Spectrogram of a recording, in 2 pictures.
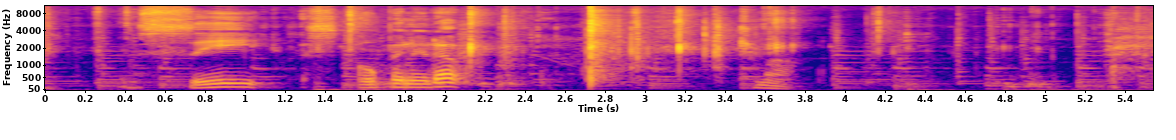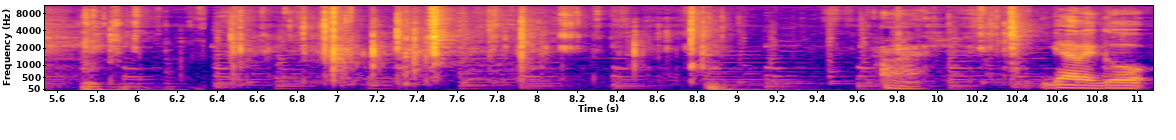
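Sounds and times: background music: 0.0s - 11.0s
plastic pouch crinkling: 1.6s - 4.8s, 5.9s - 10.6s.

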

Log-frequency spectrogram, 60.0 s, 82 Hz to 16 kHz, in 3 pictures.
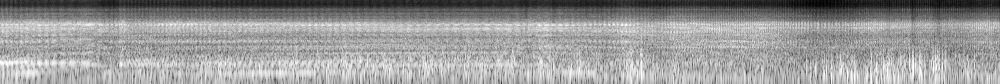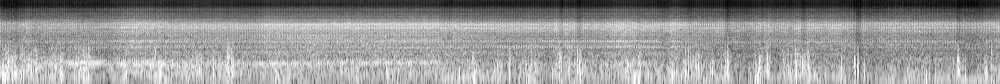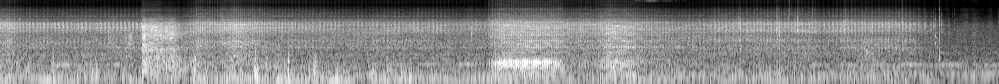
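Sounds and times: motorcycle engine running: 0.0s - 59.9s
road and wind noise: 0.0s - 59.9s.

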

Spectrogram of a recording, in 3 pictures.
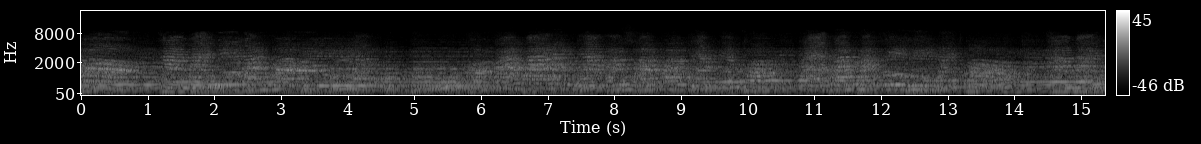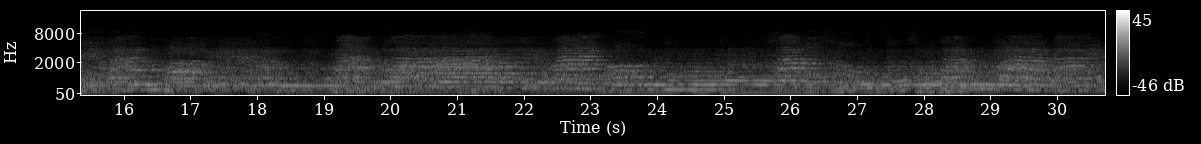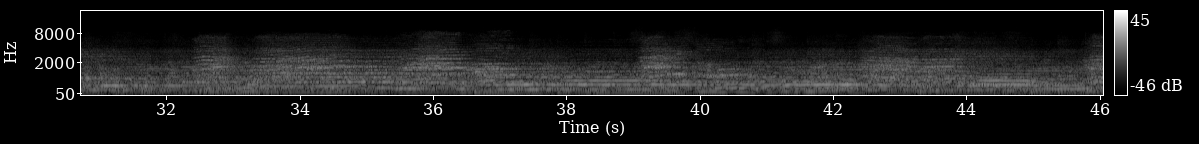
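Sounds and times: backing music: 0.0s - 46.0s
choir singing: 0.0s - 46.0s.

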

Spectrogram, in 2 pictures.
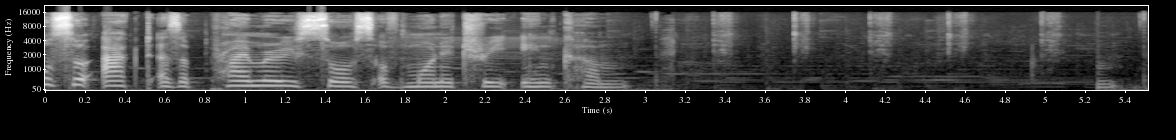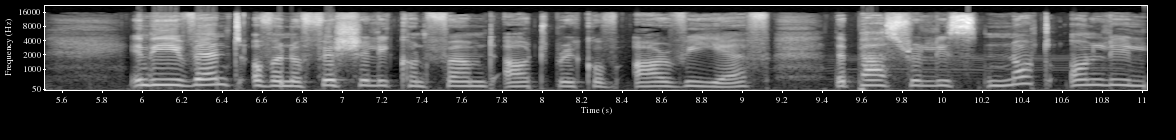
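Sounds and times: faint background music: 0.0s - 11.0s
knife blades scraping together: 3.2s - 5.3s.

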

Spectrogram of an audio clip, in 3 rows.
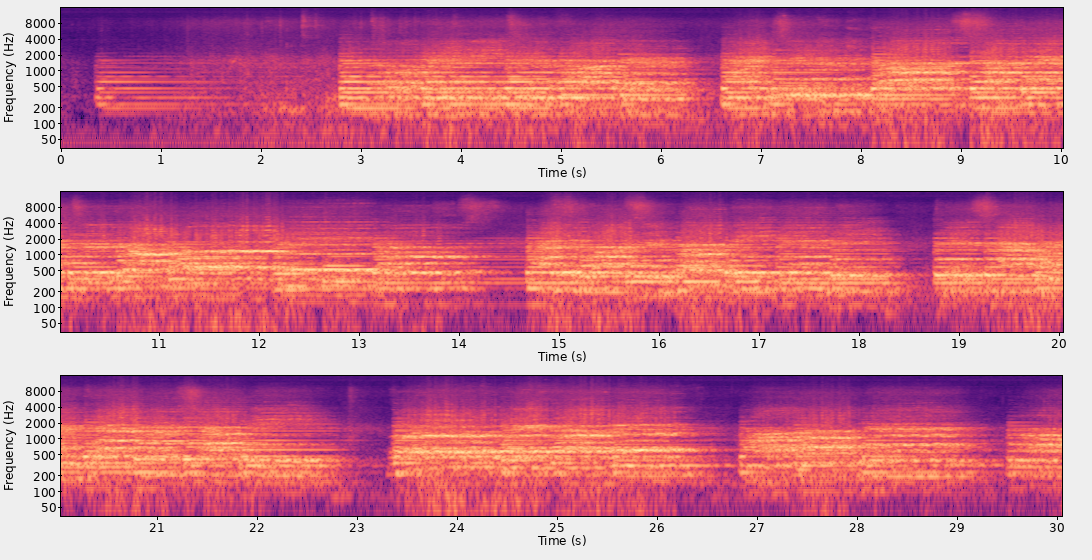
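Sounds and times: choir and congregation singing hymn: 2.3s - 30.0s.

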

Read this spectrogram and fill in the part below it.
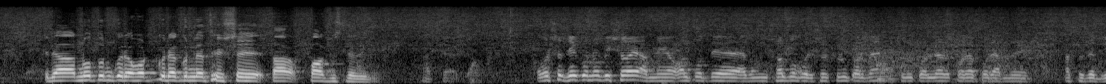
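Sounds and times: faint background hiss: 0.0s - 11.0s
man talking: 0.4s - 4.8s, 5.4s - 11.0s.

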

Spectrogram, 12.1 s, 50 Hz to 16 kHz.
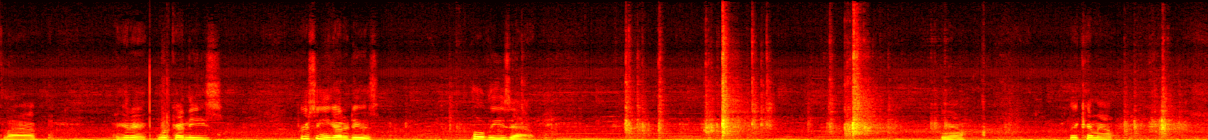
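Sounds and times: steady low hum: 0.0s - 12.0s
metal rods clinking: 3.7s - 12.0s.

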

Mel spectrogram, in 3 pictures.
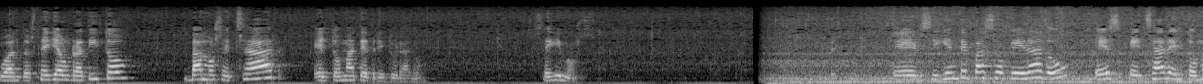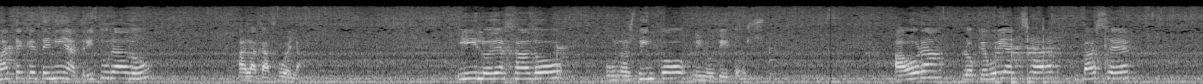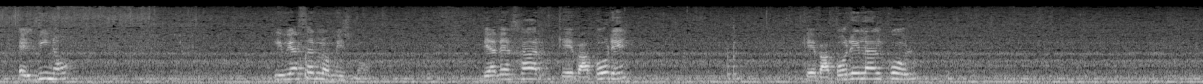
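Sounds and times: crushed tomato sizzling in a pan: 0.0s - 36.0s
food sizzling in oil in a pan: 0.0s - 36.0s
steady low hum: 7.7s - 36.0s.

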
